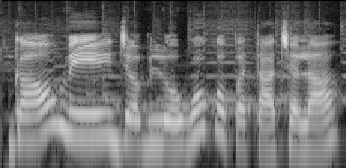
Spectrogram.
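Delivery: ordinary delivery, nothing marked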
